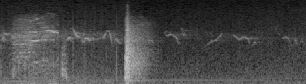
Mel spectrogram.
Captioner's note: gate thuds shut; gate creaks open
